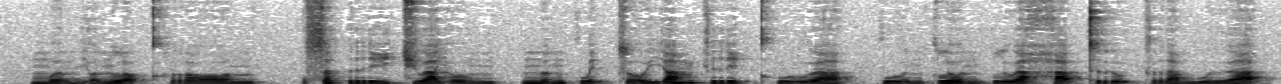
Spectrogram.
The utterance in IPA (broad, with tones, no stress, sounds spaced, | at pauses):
m ɤː˧ n j o˦˥ n l ɔ˨˩ ʔ kʰ r ɔː˧ n | s a˥˩ t̚ r iː˧ t͡ɕ u˧ a̯ j o˧ m | n o˦˥ n k w e˨˩ k̚ s oː˨˩ j a˥˩ m k r i˦˥ ʔ kʰ w u˧ a̯ | k w u˩˦ n k l o˧ n p l u˧ a̯ h a˥˩ ʔ t r u˥˩ ʔ k r a˩˦ m w ɯ˩˦ a̯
